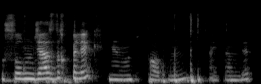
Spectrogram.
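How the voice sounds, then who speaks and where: A woman's voice: a little high, quick pace, noisy background. A woman language teacher. She explains and prompts in an encouraging manner, slipping between languages as she goes. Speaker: English teacher.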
